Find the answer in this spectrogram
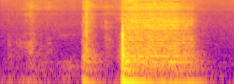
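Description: Embroidery floss being drawn through cotton twill stretched in a hoop: a soft tap a little under a second in, then a sudden, louder rasp with a low hum in it, lasting most of a second and stopping abruptly.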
